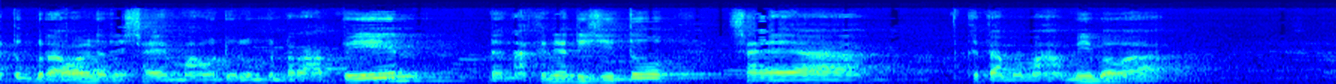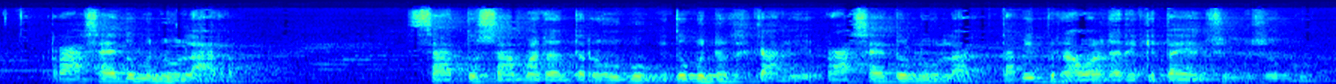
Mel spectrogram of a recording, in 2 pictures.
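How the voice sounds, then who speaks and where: A man teaching a live online class and answering viewers, reassuring and repeating his encouragements, at times turning loud and animated to stress a point. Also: mid-range voice, quick pace. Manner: reassuring, repeats "ya" and "insya Allah", swings to loud animated emphasis. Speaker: motivational teacher. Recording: echoey room with long reverb.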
